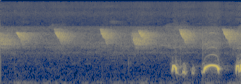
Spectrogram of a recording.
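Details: Repeated high insect-like chirps at first, then a decoy spotted dove, kept for luring wild birds, breaks in with a burbling note, an arched hoot and a rolling purr.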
